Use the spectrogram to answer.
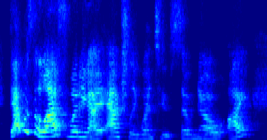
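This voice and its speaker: A woman's fairly high-pitched voice. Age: 60s. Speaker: wedding officiant. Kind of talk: interview.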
